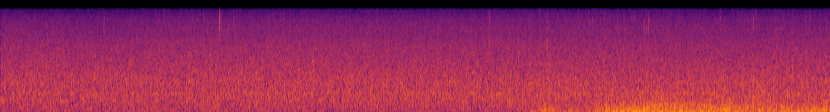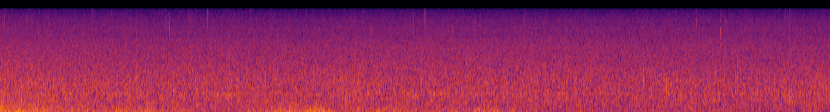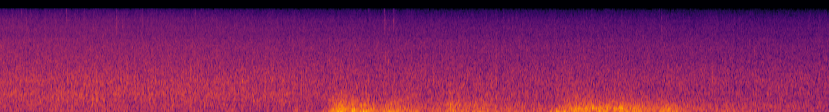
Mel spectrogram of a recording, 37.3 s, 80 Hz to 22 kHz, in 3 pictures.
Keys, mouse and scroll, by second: 0.0-0.4 alt+scroll down 2, 0.4 click, 2.3 alt+scroll up 1, 2.8 alt+click, 4.3 shift+click, 4.4 right click, 5.3 click, 5.7 alt+scroll down 1, 5.8-6.7 scroll up 1, 6.8-7.2 ctrl+scroll up 2, 8.5-8.9 ctrl+scroll down 1, 8.9 click, 9.1 scroll up 1, 9.3 alt+scroll down 1, 9.5-9.9 scroll up 2, 10.4 alt+scroll up 1, 11.1-11.8 alt+scroll up 1, 11.8 alt+scroll down 1, 12.1 click, 12.4-13.0 alt+scroll down 1, 13.0 click, 13.3-14.0 alt+scroll up 2, 14.0 click, 15.7 alt+scroll down 1, 16.0 alt+scroll up 1, 16.4 click, 17.4-18.3 alt+scroll down 2, 17.7 click, 18.3-18.7 scroll up 1, 19.0-19.4 scroll down 1, 20.2 click, 20.4-21.4 alt+scroll up 1, 21.4 click, 23.8-24.2 alt+scroll up 1, 24.2 click, 24.7-25.3 scroll up 1, 25.3 click, 26.8 alt+scroll down 1, 27.0-27.4 scroll up 1, 27.4 click, 27.6 scroll up 1, 28.9 click, 29.2 shift+click, 29.4 right click, 30.3 click, 30.6-30.9 ctrl+scroll down 1, 30.9 alt+click, 31.7 right click, 32.6 click, 32.7 ctrl+scroll down 1, 32.9-35.5 drag, 35.6 shift+click, 35.9 right click.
